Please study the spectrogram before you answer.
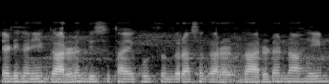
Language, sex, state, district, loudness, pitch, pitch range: Marathi, male, Maharashtra, Dhule, -21 LUFS, 130 Hz, 125-130 Hz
